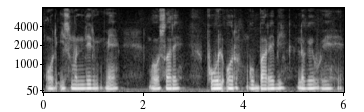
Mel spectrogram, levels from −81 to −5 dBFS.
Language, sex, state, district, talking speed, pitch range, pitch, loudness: Hindi, male, Uttar Pradesh, Saharanpur, 130 wpm, 130-140 Hz, 135 Hz, -17 LUFS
